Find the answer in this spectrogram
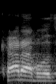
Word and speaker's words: catabolism: an example of a catabolic reaction but cata catabolism or catabolism that's the way to pronounce it there's only one of the two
